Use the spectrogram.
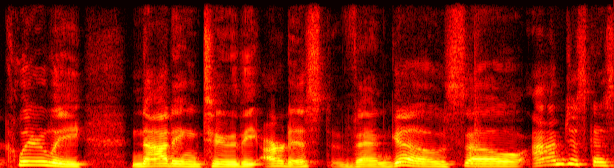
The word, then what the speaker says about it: Vangoa: I say Van Goa. Uh there's people that are like, "Oh, yeah, no, it's Van Goa because that's how it's spelled."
